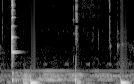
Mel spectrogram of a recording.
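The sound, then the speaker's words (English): A bell with bits of clay stuck on it in a few places is struck gently a few times with a wooden stick, giving dull, damped tones, each strike a soft knock followed by a short, muffled hum that dies away quickly instead of ringing. “The, the clay stick to the bell here and there on the bell block the flow of energy.”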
